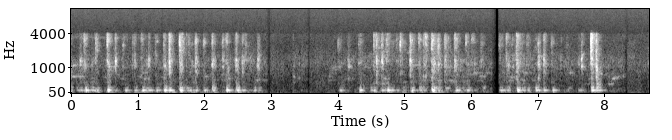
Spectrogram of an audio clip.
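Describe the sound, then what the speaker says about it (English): Someone types steadily on a computer keyboard in close, quiet bursts of rapid clicking, separated by short pauses, with no talking. "I'm going to type it in so it's easy for you to access."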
